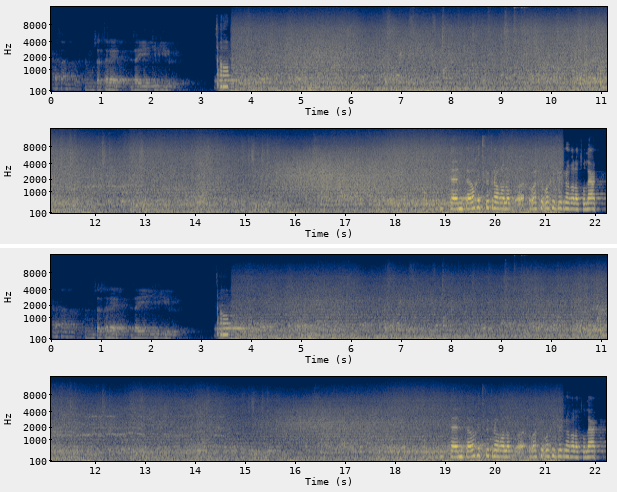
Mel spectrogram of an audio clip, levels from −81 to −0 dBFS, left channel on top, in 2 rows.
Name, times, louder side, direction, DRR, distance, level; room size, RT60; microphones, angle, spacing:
voice 1, 0.0-2.5 3.2-7.8 8.6-16.1 16.7-20.6, equal, 20° left, -2 dB, 5.7 m, -41 dB
sound 1, 3.6-21.4, left 4 dB, 40° left, 0.9 m, -31 dB
sound 2, 10.9-14.7, right 1 dB, 15° right, 3.0 m, -44 dB
voice 2, 19.1-22.0, left 2 dB, 70° left, 6 dB, 1.0 m, -22 dB
29.0 x 26.0 x 7.2 m, 1.1 s
head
